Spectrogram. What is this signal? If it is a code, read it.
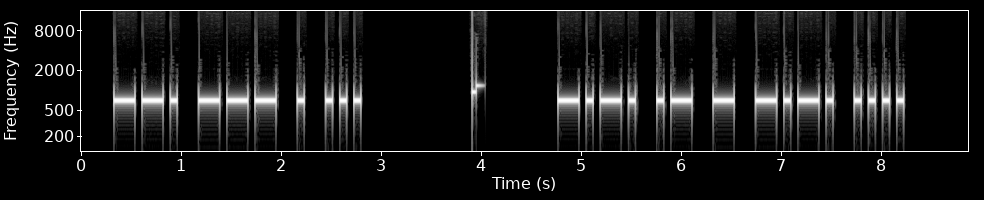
Morse code, heard as a keyed tone, about 17 wpm, 700 Hz. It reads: GOES CATCH
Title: Sentences from Top 1500 Words - New Word Drill Alt - 17wpm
